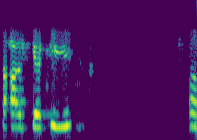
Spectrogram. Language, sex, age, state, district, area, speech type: Kashmiri, female, 18-30, Jammu and Kashmir, Bandipora, rural, conversation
